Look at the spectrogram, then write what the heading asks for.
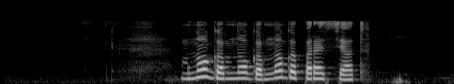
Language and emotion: Russian, neutral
